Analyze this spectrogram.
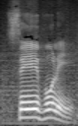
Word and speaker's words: Chevrolet: ini apa Pakde saifule jadi tulisannya Chevrolet Tapi bacanya Yang benar sifully si bully sepole 1962 ini baru dibeli dalam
